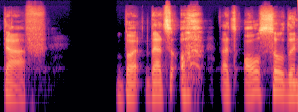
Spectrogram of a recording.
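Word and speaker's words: ταυ: And it's also funny that in modern Greek, the name of it is pronounced taf, but that's also the name of the letter tau in modern Hebrew.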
